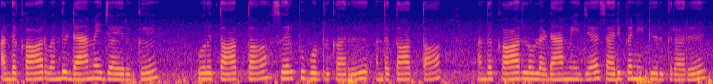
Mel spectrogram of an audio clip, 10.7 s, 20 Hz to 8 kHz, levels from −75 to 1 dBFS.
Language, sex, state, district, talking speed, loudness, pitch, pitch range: Tamil, female, Tamil Nadu, Kanyakumari, 100 wpm, -17 LUFS, 205 Hz, 200-215 Hz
